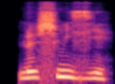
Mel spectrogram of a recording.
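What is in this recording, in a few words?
"le chemisier", French; ropa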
